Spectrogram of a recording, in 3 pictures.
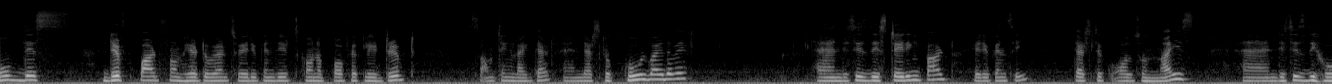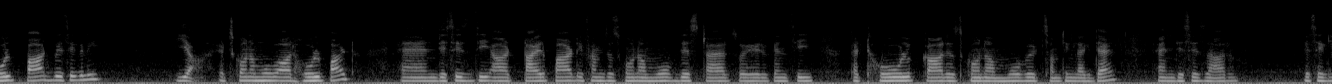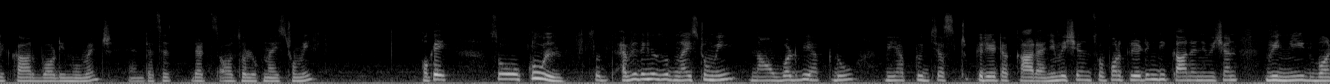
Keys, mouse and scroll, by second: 2.0 g, 7.4 click, 7.5-7.8 middle drag, 8.0 middle drag, 8.3 middle click, 8.8 click, 9.8 g, 12.5 middle drag, 13.3 click, 14.8 g, 18.5-19.1 middle drag, 19.8 g, 25.0 click, 25.5 g.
